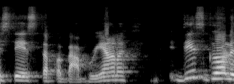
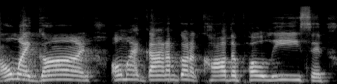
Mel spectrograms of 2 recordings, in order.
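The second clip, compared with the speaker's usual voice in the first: mock tearful whining, fake whiny crying voice. Mocking people who play the victim: mock whining and crying. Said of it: "whining and crying and say".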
